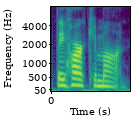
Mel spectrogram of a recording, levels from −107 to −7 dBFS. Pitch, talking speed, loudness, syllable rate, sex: 190 Hz, 300 wpm, -19 LUFS, 6.0 syllables/s, female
